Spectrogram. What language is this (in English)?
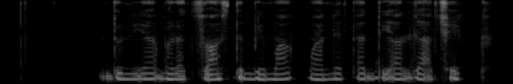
Magahi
